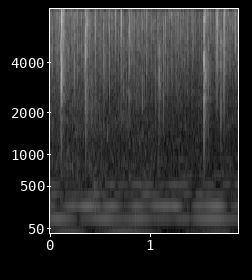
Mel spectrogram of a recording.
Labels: {"label": "biophony, midshipman", "recorder": "SoundTrap 500"}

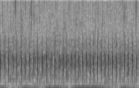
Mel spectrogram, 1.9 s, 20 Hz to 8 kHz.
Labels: {"label": "biophony, rattle", "recorder": "SoundTrap 500"}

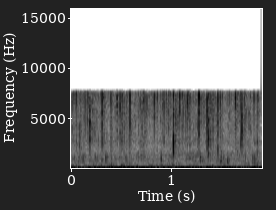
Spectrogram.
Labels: {"label": "anthrophony, boat engine", "recorder": "SoundTrap 500"}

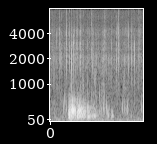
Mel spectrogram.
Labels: {"label": "biophony, growl", "recorder": "SoundTrap 600 or HydroMoth"}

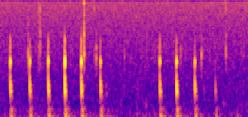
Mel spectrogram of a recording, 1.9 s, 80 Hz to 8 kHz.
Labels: {"label": "biophony, knock", "recorder": "SoundTrap 300"}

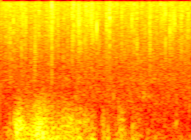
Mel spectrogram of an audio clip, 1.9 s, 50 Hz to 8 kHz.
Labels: {"label": "biophony, growl", "recorder": "SoundTrap 500"}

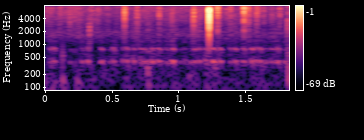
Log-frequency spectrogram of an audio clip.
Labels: {"label": "anthrophony, mechanical", "recorder": "SoundTrap 300"}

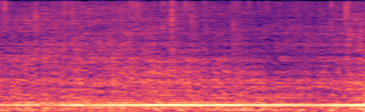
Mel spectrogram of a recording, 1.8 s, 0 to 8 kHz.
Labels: {"label": "anthrophony, boat engine", "recorder": "SoundTrap 500"}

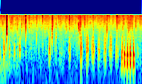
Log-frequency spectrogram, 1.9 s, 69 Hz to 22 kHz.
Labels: {"label": "biophony, damselfish", "recorder": "SoundTrap 600 or HydroMoth"}
{"label": "biophony, grazing", "recorder": "SoundTrap 600 or HydroMoth"}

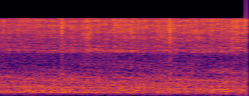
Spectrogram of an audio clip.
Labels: {"label": "anthrophony, boat engine", "recorder": "HydroMoth"}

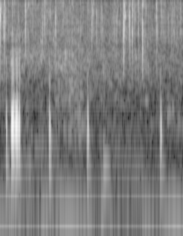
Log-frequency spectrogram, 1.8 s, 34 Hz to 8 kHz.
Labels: {"label": "biophony, stridulation", "recorder": "SoundTrap 300"}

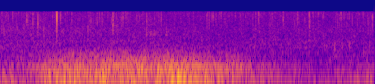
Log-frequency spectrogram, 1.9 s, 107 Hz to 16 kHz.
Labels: {"label": "biophony, growl", "recorder": "SoundTrap 500"}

